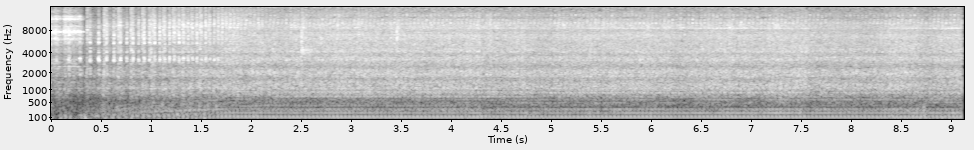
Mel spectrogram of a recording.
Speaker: I had it on its side a couple times, and it has been sitting. So took a minute to crank it.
